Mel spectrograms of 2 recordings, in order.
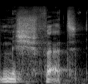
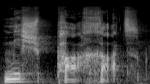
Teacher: the chet has completely disappeared, and all we are left with is an empty letter, so it's just mishfet instead of mishpachat. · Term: no chet sound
